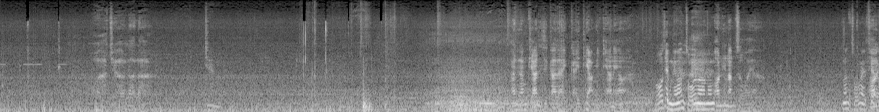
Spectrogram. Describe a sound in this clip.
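A vehicle engine hums steadily at low pitch.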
